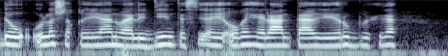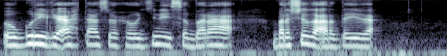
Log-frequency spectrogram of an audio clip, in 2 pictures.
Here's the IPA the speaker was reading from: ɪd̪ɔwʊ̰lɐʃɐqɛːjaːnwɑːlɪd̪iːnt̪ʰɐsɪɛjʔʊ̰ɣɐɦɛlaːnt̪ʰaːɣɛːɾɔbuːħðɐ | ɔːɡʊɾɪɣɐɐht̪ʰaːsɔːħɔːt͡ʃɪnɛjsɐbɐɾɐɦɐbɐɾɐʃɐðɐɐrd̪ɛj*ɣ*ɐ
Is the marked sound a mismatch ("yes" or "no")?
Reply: yes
